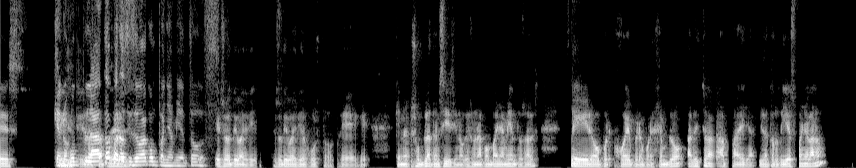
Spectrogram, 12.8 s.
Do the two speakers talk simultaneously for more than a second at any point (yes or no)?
yes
